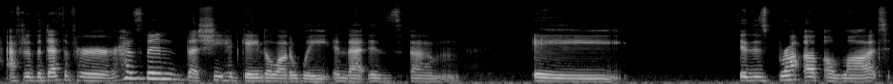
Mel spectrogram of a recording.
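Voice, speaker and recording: A young woman vlogger casually retelling a novel's plot, rambling with many fillers and acting out characters' lines in quick quotes. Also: lowish voice, a bit bright. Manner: rambling, lots of likes and ums. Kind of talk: casual book talk.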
